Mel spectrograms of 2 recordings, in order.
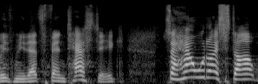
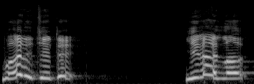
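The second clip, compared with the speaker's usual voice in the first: put-on child complaining; 7 semitones higher, 5 dB louder than usual.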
